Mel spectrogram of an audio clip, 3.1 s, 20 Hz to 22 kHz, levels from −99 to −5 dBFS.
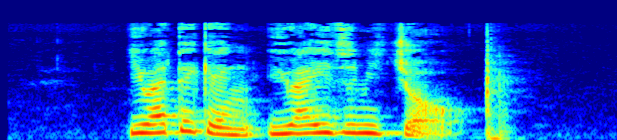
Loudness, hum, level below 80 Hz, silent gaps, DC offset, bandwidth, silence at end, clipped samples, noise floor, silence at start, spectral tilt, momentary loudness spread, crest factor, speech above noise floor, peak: -24 LUFS; none; -52 dBFS; none; under 0.1%; 11.5 kHz; 0.55 s; under 0.1%; -71 dBFS; 0.65 s; -5.5 dB/octave; 13 LU; 14 dB; 48 dB; -10 dBFS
